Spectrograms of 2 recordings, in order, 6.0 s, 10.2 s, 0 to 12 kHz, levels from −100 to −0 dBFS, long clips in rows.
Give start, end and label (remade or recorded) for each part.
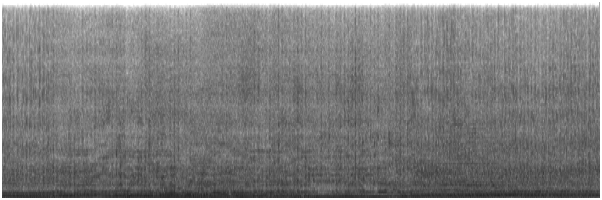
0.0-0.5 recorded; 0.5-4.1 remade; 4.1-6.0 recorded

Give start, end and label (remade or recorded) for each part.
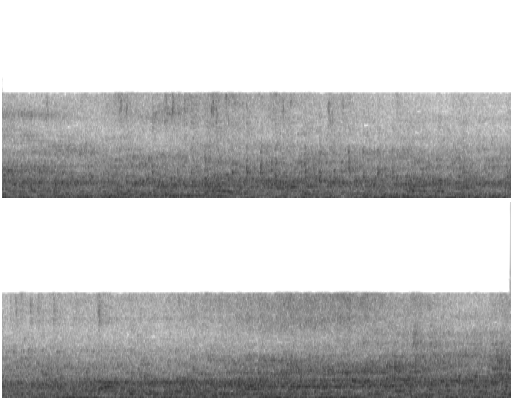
0.0-10.2 recorded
